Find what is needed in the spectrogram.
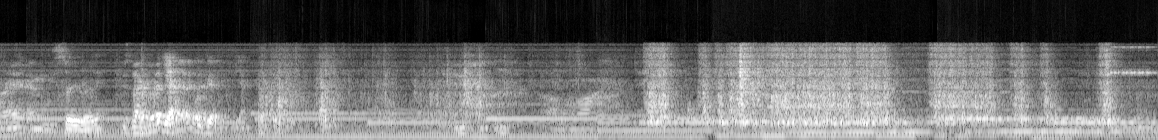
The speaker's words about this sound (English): That noise you're hearing is a money counter. A money counter is about the size of a small printer. There's a tray at the top where you place the bills. And then those bills are sent to a lower tray as they're counted by the machine.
